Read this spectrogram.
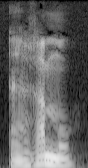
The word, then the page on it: rameau: France; [ʁa.mo]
